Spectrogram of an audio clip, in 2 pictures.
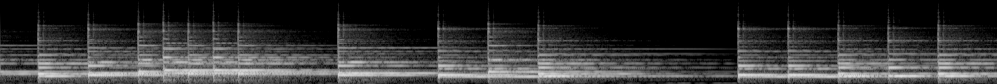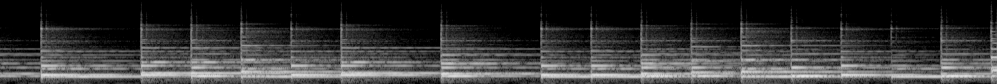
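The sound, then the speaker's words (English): A glockenspiel plays a lively melody of bright, bell-like struck notes, each ringing briefly before the next, with a short pause partway through. It plays alone, with no voices. “There's a very fancy instrument called a Glockenspiel.”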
